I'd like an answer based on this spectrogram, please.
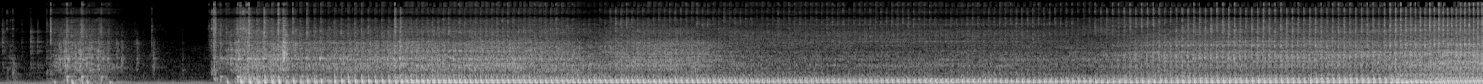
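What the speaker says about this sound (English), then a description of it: "So Gary is going to start the motor" A motor starts up and drives a pump for a BIO-GEL dry granular induction system, settling into a loud, steady mechanical hum close by after a brief start-up clatter.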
